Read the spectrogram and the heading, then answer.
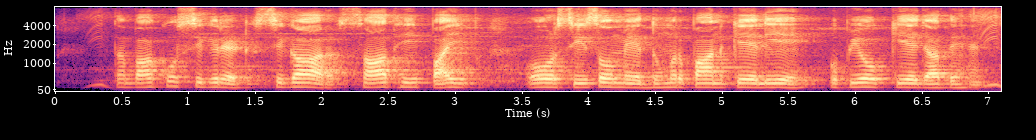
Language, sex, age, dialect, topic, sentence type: Hindi, male, 18-24, Marwari Dhudhari, agriculture, statement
